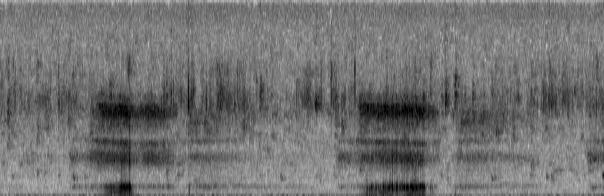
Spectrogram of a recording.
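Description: Two short snoring breaths about two and a half seconds apart over a steady bubbling water-filter noise: snoring during sleep.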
